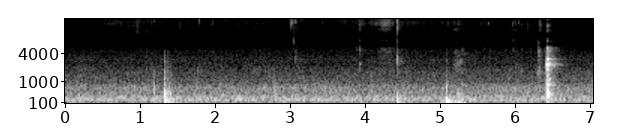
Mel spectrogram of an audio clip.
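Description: A toddler biting into and chewing a breaded fried shrimp, with four short, sharp knocks and clicks spread through, the loudest near the end.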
